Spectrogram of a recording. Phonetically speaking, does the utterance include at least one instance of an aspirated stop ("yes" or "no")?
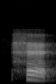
no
